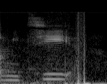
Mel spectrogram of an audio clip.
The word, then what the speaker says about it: 道: 读作一个米七。米七，第一个字是咪，第二个字是七，就是七八九的七。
